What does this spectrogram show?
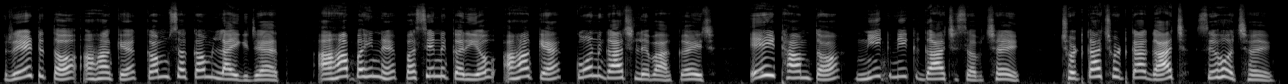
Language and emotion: Maithili, neutral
